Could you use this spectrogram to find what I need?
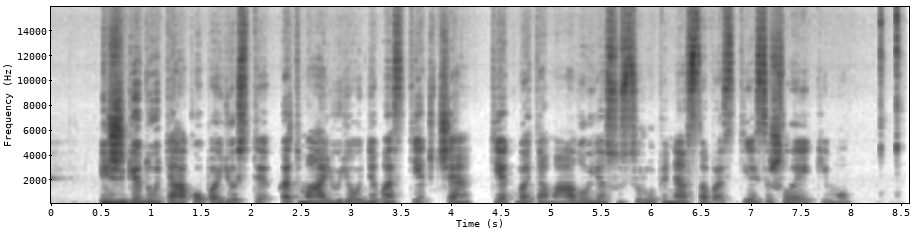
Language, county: Lithuanian, Marijampolė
